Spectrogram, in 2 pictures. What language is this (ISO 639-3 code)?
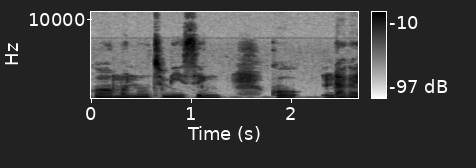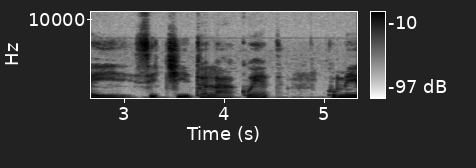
kln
